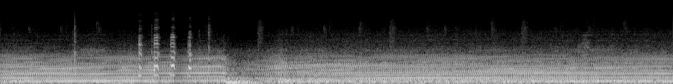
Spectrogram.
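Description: A powerful car engine accelerates hard on a race track, a strong high-revving drone with a brief break at a gear change partway through, then pulling steadily again.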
